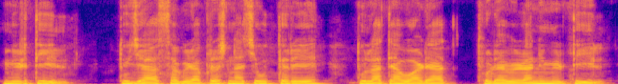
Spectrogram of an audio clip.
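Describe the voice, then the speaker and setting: A man's voice: mid-range voice, flat delivery, moderate pace, a little mellow, natural voice. A man voicing a stern, commanding old male guru who casts out a witch-ghost in a storybook horror tale. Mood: instructing. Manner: commanding, lecturing.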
